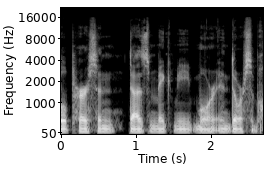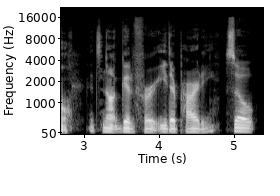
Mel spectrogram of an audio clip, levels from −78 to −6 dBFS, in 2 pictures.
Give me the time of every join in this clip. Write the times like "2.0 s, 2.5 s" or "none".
3.0 s

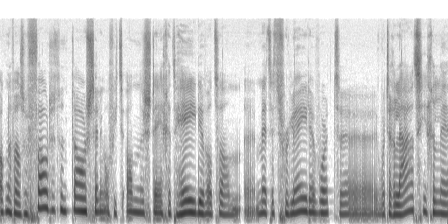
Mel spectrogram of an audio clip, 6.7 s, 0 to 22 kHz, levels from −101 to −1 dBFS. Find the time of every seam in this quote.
none

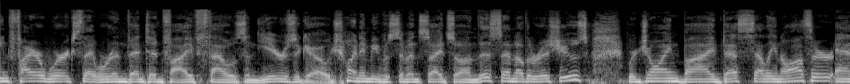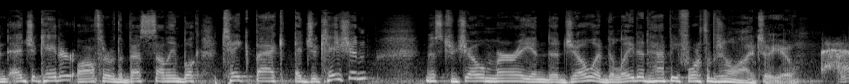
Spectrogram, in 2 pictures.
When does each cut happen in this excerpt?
8.3 s

